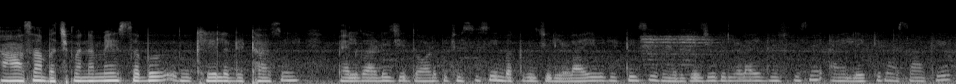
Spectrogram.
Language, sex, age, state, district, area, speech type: Sindhi, female, 30-45, Uttar Pradesh, Lucknow, rural, spontaneous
